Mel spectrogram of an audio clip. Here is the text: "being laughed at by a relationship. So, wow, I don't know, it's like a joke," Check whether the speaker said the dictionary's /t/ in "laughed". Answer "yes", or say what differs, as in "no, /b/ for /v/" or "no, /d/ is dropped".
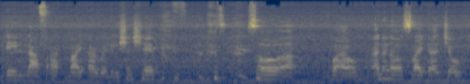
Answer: no, /t/ is dropped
